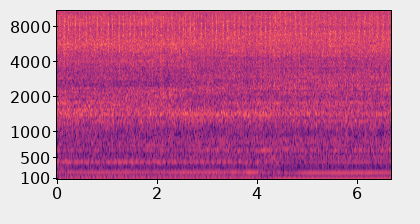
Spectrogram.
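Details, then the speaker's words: 1993–96 Lancer GLXi after replacing distributor cap and high-tension wires to fix hesitation and popping: even clean engine note rising smoothly with revs, no popping or misfire; repair successful. "Ultimate test kung makawala yung putok-putok. Fully mawala na yung putok-putok."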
